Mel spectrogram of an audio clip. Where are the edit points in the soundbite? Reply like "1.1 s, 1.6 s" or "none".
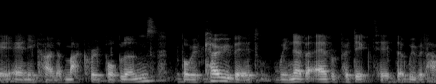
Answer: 1.6 s, 2.7 s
